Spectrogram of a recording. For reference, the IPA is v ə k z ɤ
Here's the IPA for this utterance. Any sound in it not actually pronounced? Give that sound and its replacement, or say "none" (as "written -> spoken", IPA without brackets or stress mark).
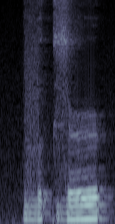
ɤ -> ə˞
